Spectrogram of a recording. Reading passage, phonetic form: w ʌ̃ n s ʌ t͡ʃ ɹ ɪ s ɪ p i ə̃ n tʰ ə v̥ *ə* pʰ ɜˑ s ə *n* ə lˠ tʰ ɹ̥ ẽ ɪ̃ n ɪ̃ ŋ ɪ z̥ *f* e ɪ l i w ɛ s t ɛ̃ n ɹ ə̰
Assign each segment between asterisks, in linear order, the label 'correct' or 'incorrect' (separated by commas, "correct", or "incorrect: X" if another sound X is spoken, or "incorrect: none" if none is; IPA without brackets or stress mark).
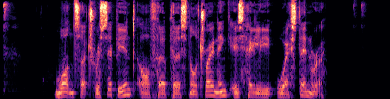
correct, correct, incorrect: h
